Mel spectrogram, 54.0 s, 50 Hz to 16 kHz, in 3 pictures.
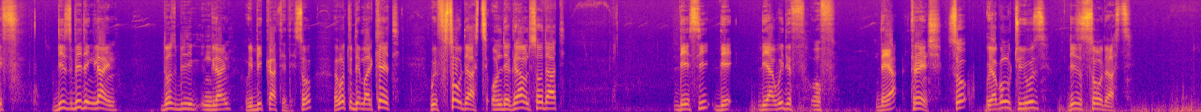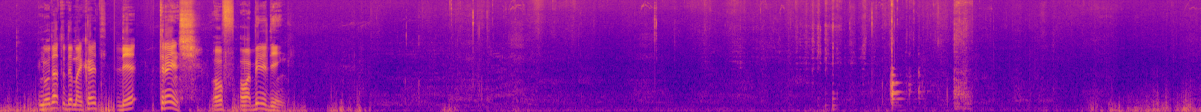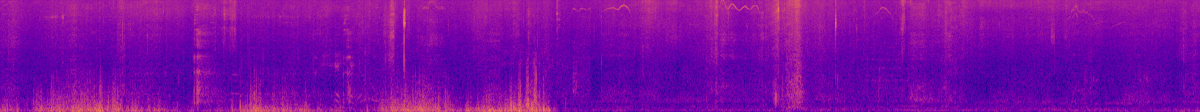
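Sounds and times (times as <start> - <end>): distant birds chirping: 12.6 - 13.8
scuffing rustle: 44.6 - 54.0.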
